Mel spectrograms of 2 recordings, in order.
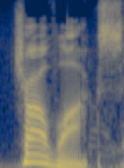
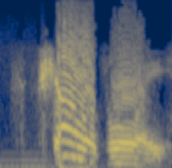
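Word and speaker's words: Charlevoix: bet it's not pronounced Charo I bet it's pronounced charl Vox how is it pronounced charoy charoy all right charoy I've learned that Michigan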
